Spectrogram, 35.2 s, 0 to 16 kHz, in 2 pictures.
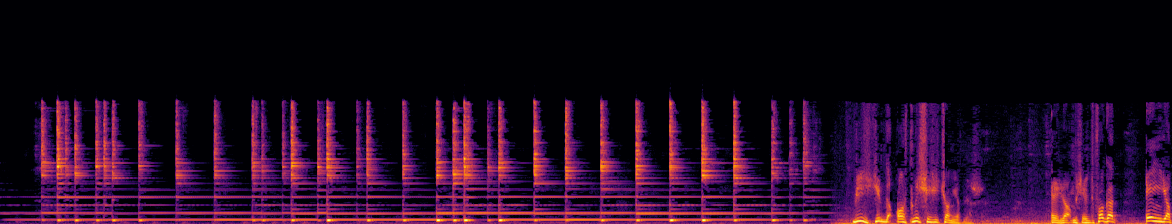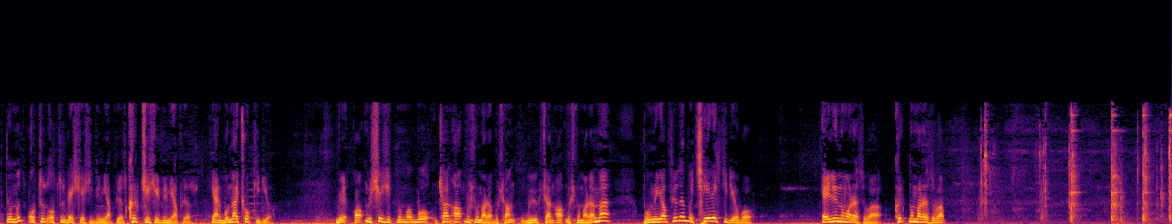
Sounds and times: Speech: 12.8s - 14.8s, 15.8s - 21.8s, 22.6s - 28.9s, 29.9s - 31.8s.

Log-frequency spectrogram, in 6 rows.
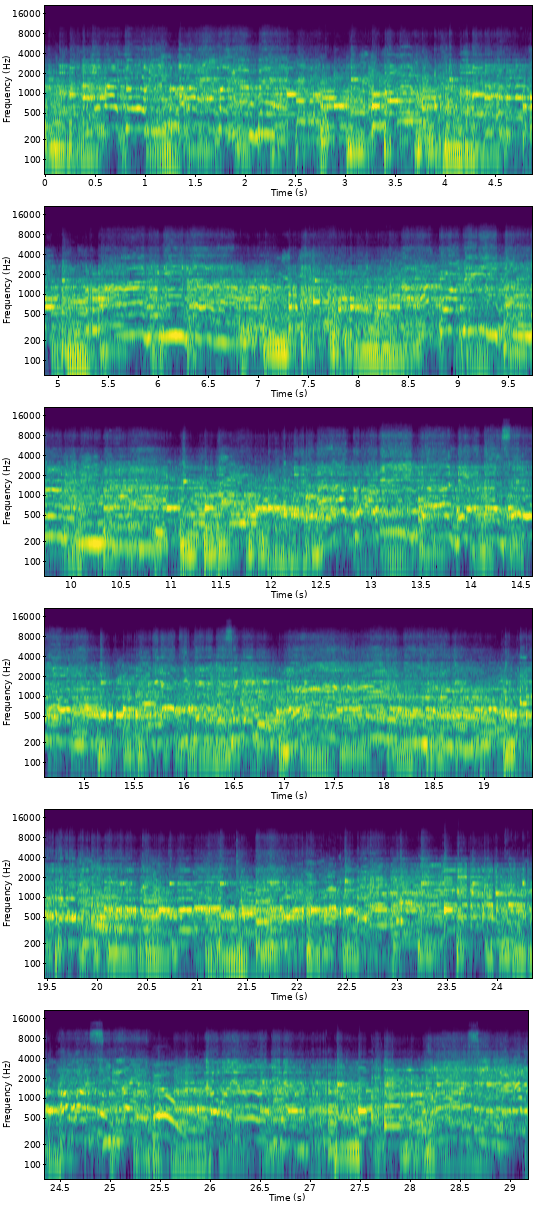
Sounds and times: Music: 0.0s - 29.1s
Speech: 0.4s - 2.5s, 12.5s - 19.0s, 24.5s - 27.0s, 28.2s - 29.1s.

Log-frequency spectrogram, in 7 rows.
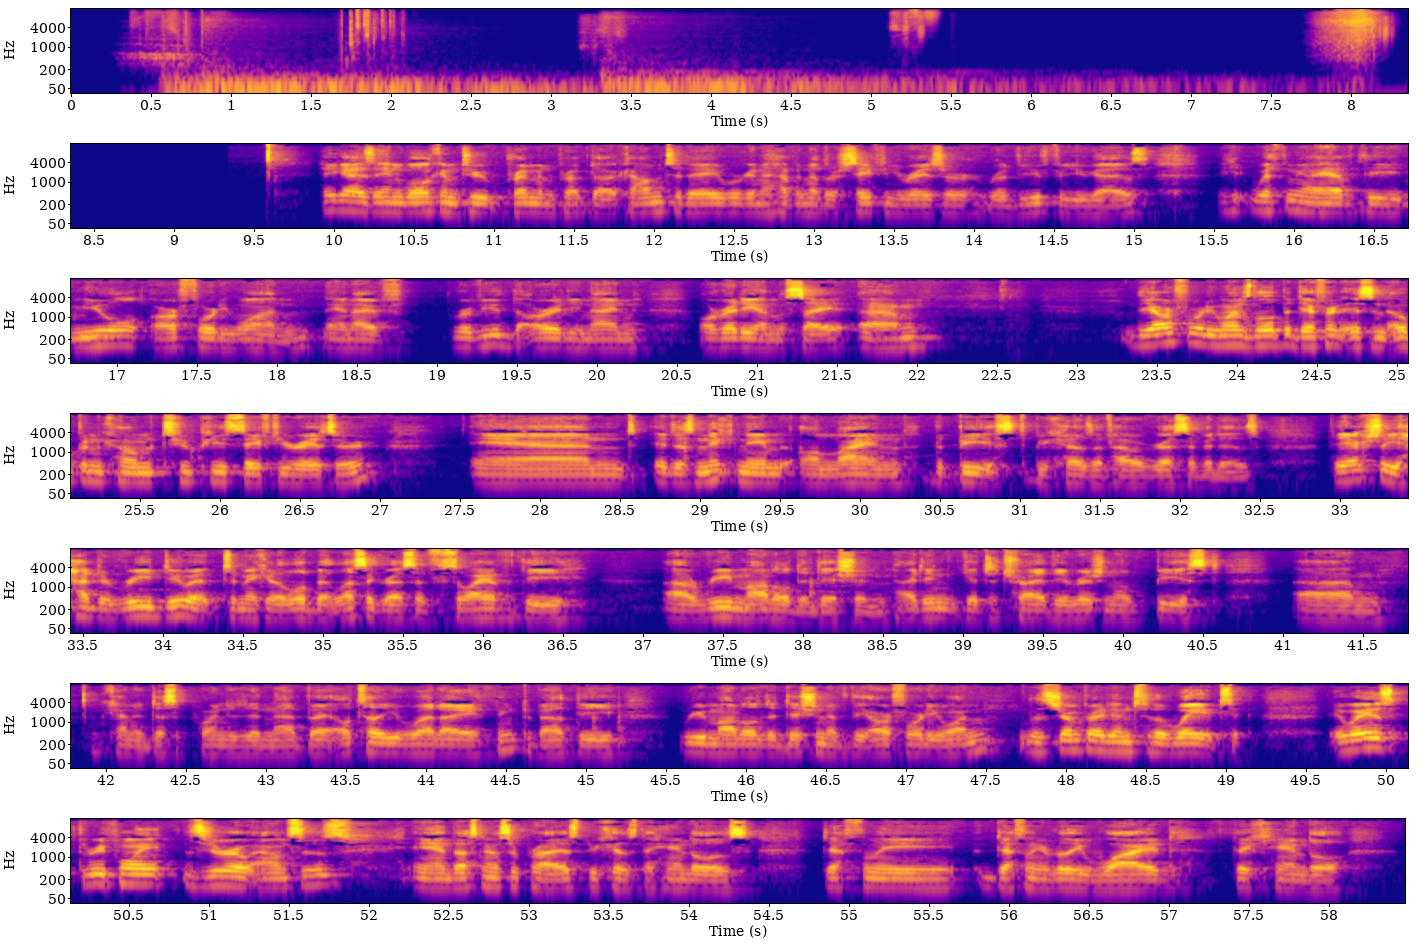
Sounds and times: Whoosh, swoosh, swish: 0.3s - 6.1s, 7.6s - 8.4s.

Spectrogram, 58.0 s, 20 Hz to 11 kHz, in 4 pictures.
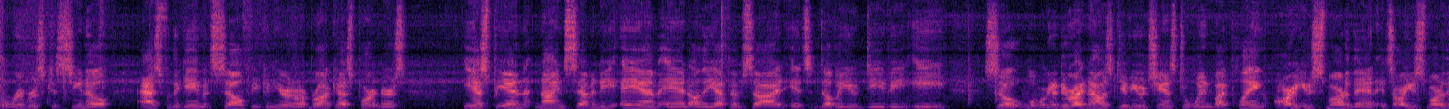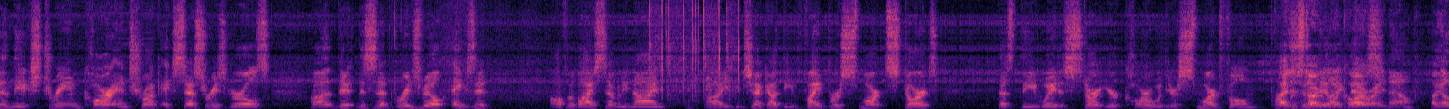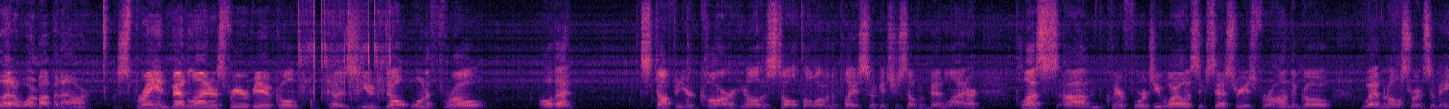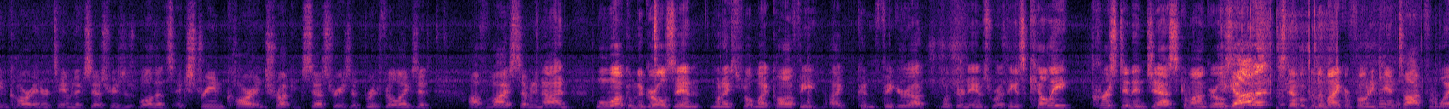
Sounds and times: Speech: 0.0s - 19.4s, 20.0s - 23.9s, 24.5s - 33.8s, 34.4s - 34.8s, 35.4s - 57.9s.

